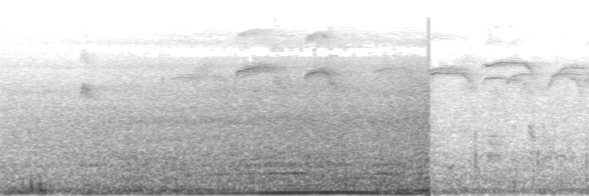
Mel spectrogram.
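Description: Small birds chirping in short, repeated high calls over outdoor street ambience. A low rumble under the first four seconds cuts off abruptly, leaving quieter background with the chirps going on.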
